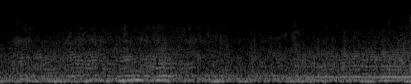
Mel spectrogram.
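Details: Honey bees at a hive entrance on July 22nd, 2024: a continuous, dense hum of many wings with steady low droning bands and overlapping buzzes that rise and fall slightly, without pause.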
